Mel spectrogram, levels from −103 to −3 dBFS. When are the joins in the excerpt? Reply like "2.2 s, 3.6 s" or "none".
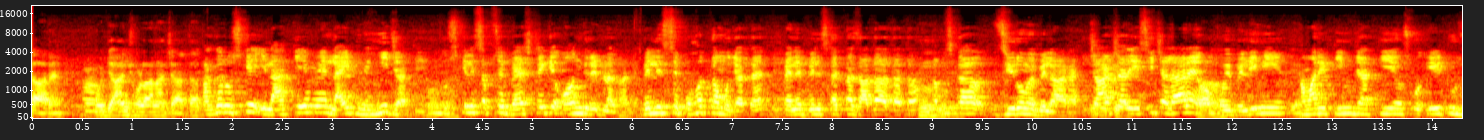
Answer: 1.7 s, 6.0 s, 7.4 s, 10.5 s, 12.6 s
